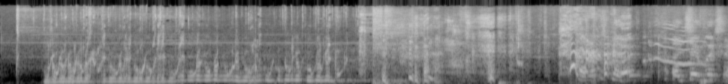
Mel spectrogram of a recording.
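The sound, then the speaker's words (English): A person gargles water to the tune of a folk song, a bubbling, wavering tone that steps through a melody for about five seconds. Laughter and chuckling follow. “Gargling the folk song.”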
